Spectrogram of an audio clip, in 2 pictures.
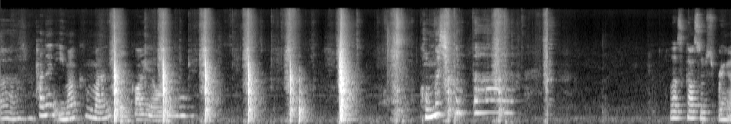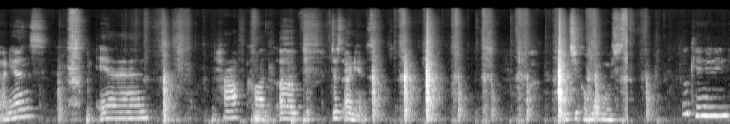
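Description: A knife chops vegetables on a wooden board in quick, sharp knocks.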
